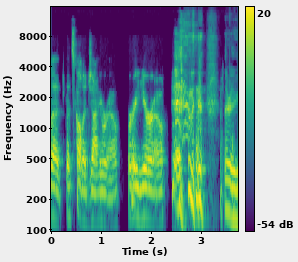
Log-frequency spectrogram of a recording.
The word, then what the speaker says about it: gyro: I know the right way to say it is a euro.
